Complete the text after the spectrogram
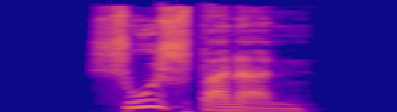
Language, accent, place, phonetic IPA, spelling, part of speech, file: German, Germany, Berlin, [ˈʃuːˌʃpanɐn], Schuhspannern, noun, De-Schuhspannern.ogg
- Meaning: dative plural of Schuhspanner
